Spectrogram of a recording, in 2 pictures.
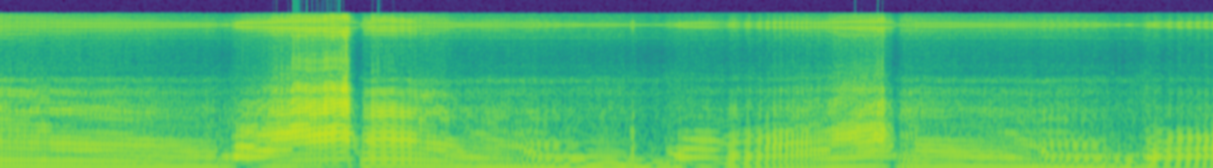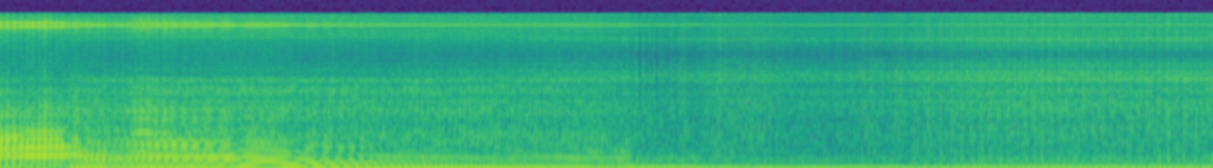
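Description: Car exhaust with a long-tube header and custom-baffled dual tips, heard at the tailpipes. The engine is revved up and let fall twice, then the revs drop slowly and settle into a steady idle about two-thirds of the way through.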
